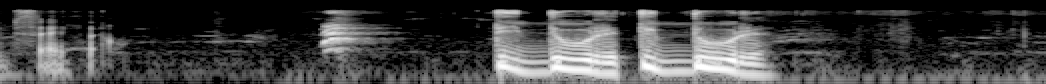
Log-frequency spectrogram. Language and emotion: Russian, angry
